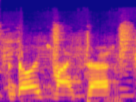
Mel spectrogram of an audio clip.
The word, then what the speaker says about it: Deutschmeister: Deutschmeister.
